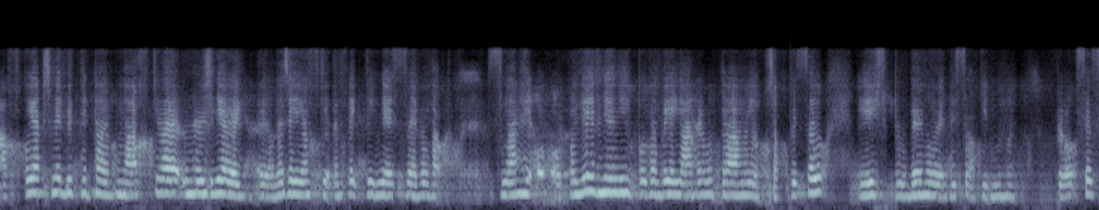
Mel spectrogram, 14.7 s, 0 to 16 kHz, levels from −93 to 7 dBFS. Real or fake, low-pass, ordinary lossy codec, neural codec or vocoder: fake; 7.2 kHz; AAC, 48 kbps; codec, 16 kHz, 0.5 kbps, FreqCodec, smaller model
